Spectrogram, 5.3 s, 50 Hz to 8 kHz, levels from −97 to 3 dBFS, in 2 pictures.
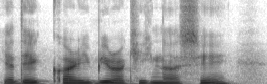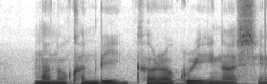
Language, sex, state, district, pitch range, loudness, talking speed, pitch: Nagamese, male, Nagaland, Kohima, 100-115 Hz, -19 LUFS, 145 wpm, 105 Hz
